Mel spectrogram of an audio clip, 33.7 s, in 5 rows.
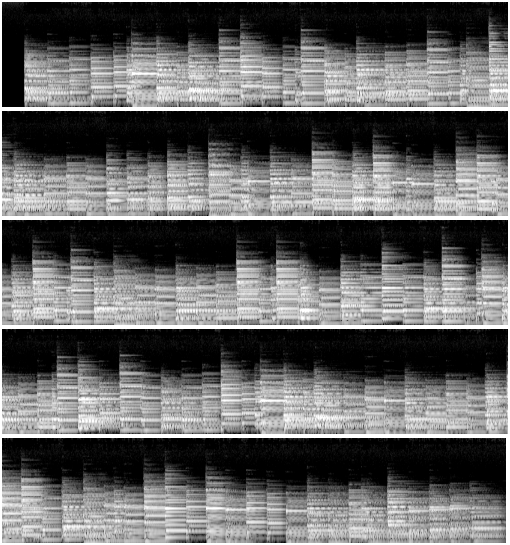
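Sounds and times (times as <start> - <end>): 
bass: 0.3 - 33.6.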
